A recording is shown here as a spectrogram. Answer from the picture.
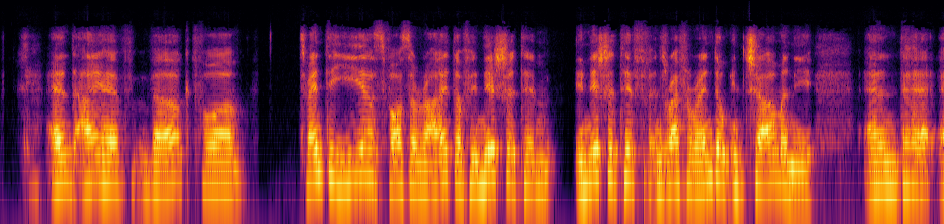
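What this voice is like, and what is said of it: German accent. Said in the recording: “I'm coming from Germany. You can hear it with my accent.”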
